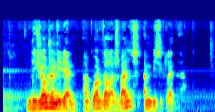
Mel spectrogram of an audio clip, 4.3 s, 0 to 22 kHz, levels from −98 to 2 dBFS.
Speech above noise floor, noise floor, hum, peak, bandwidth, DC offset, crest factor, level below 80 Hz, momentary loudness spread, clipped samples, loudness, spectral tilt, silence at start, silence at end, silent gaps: 50 dB; -66 dBFS; none; 0 dBFS; 11.5 kHz; under 0.1%; 18 dB; -46 dBFS; 20 LU; under 0.1%; -17 LUFS; -8 dB/octave; 0.55 s; 0.85 s; none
